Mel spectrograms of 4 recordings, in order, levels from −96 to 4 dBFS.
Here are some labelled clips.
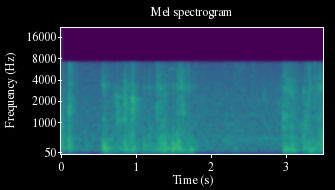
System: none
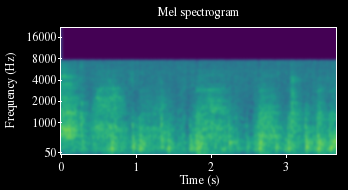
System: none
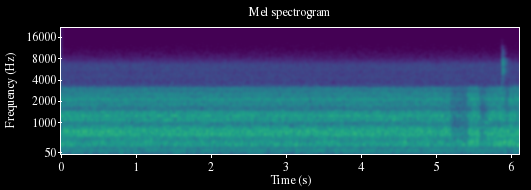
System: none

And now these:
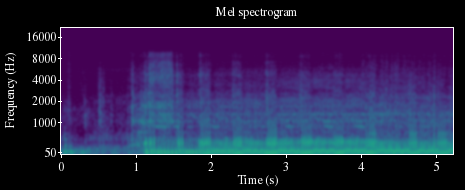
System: none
